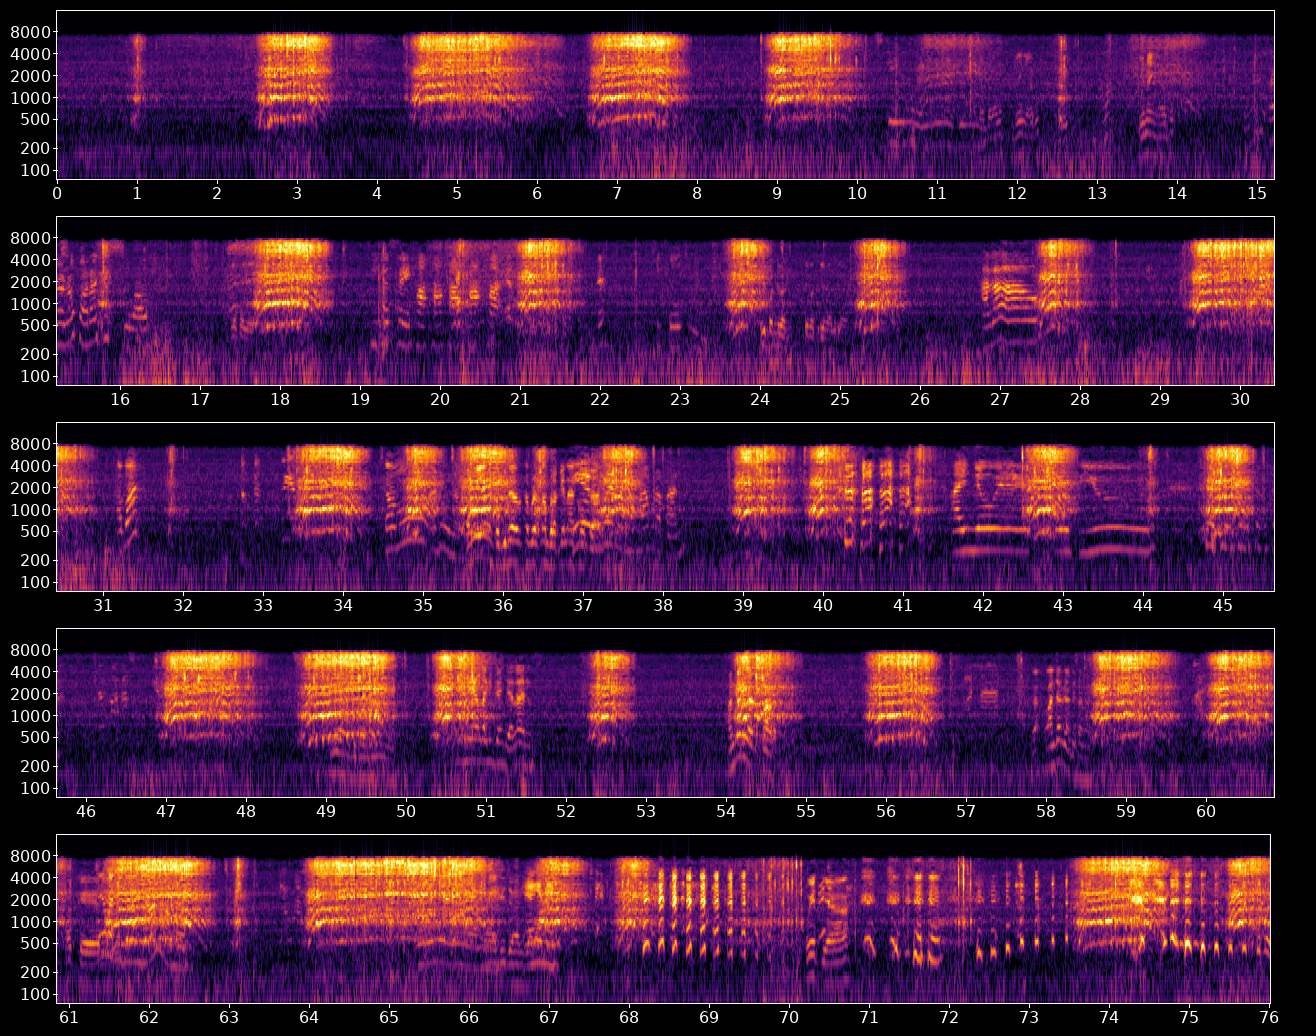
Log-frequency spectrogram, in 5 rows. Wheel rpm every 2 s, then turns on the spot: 0, 50, 70, 60, 50, 0, 0, 0, 10, 20, 20, 10, 20, 10, 40, 40, 20, 40, 20, 30, 10, 20, 20, 30, 70, 30, 30, 40, 30, 50, 60, 60, 120, 50, 40, 10, 20, 60.
68-70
